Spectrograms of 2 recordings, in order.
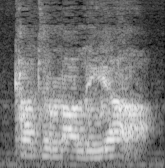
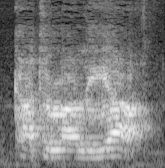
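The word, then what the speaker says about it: καταλαλιά: And the Greek word there is pronounced as such. Strong's G 2636. Katalalia. Katalalia.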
